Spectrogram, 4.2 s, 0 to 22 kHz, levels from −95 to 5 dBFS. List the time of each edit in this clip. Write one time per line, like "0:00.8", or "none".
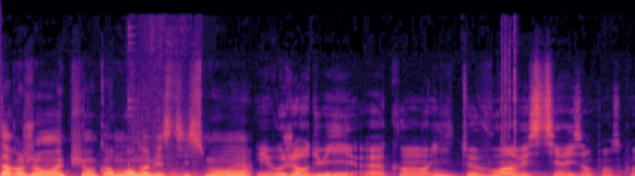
0:01.7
